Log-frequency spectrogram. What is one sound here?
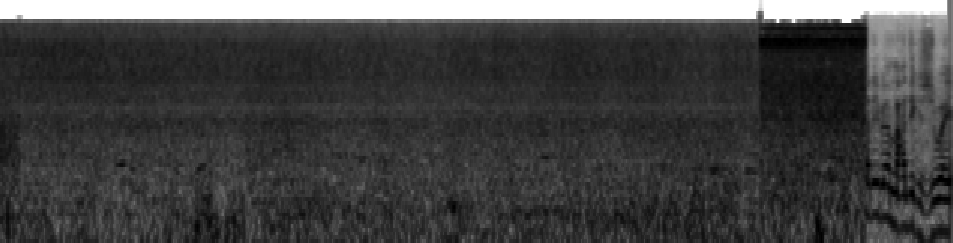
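A pump engine runs steadily.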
